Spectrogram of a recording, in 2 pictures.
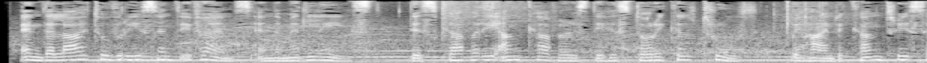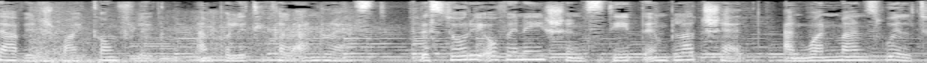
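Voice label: english arab female voice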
